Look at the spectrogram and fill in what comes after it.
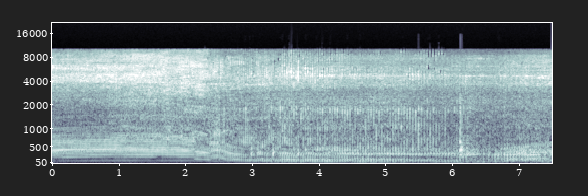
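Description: Speedway motorcycle's single-cylinder methanol engine running hard at high revs, its note dropping sharply about two seconds in as the throttle comes off. A lower, uneven engine note carries on after that.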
